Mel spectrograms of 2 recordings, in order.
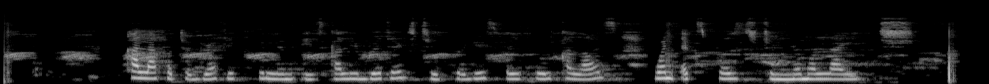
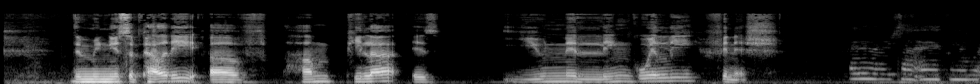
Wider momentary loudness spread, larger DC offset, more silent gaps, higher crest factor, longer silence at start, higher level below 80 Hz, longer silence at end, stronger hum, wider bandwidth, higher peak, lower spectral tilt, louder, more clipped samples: second, 16 LU vs 21 LU; neither; neither; first, 24 dB vs 18 dB; about the same, 0.05 s vs 0.05 s; second, -68 dBFS vs -46 dBFS; first, 0.35 s vs 0 s; neither; second, 9.2 kHz vs 11.5 kHz; about the same, 0 dBFS vs 0 dBFS; about the same, -5 dB/octave vs -4.5 dB/octave; second, -24 LUFS vs -16 LUFS; neither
